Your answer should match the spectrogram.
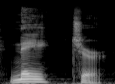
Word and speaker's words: nature: For example, nature. You can hear the emphasis, it's on the first syllable, nature.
